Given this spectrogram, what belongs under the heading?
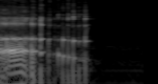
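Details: An adult gives a short, low, voiced belch breaking into quick rough pulses before stopping; belching.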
